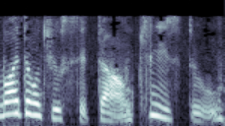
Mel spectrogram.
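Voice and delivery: kindly, soft, gentle, practical tone. A woman invites a man who looks at her piteously to sit, said kindly. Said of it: "Her face was kind, but she was practical, too".

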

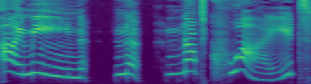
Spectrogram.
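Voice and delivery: halting, very slow, high stammer. After Dawn clears her throat, the sugar glider answers the pangolin, stammering. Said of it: "the sugar glider stammered".

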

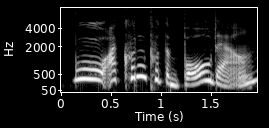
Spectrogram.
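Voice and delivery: irritated. A girl teased by another girl about playing in her undies, retorting. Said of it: "she retorted".

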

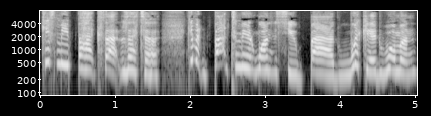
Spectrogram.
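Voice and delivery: crying out, very high-pitched. A woman who cannot get out of bed, to her landlady, crying out. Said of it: "cried Miss Moss".

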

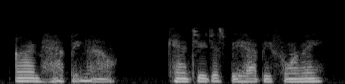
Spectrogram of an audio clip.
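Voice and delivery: speaking very softly, softest voice. A man addresses the narrator in his softest voice ever. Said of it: "he said in his softest voice ever".

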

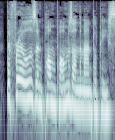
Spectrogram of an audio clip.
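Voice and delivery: plain reading voice

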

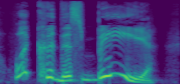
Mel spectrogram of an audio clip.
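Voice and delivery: high, scared, frightened cry. A character, stepping up to the mirror to see, cries out in fear. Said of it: "he cried".

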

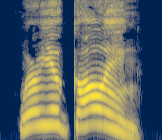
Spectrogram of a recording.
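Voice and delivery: very high, high-pitched shouted yell. Narrator reads a character calling after a little dragon that turned back, yelling. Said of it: "yelled Darek".

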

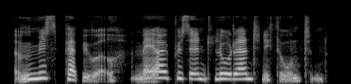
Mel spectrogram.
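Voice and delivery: ordinary delivery

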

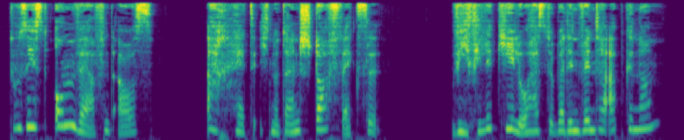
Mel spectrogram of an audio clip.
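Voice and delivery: effusive, overflowing, high gushing exultation. Narrating as Andrea Payne rushes up to greet a trapped Riley: gushing Andrea Payne.

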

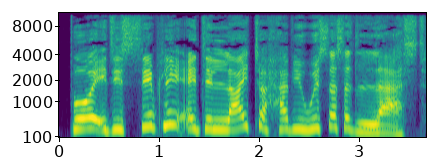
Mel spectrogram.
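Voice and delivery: put-on very high, thick, laid-on French accent. Narrator reads the wife's line after her husband introduces her, even thicker French accent. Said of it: "she said in an even thicker French accent".

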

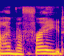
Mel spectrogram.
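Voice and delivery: hushed whisper. A son speaks to his mother, whispered. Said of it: "he whispered".

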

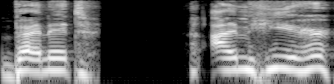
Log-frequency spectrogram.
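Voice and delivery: high, shouted call, yelling out. Holding a branch in the river current, the narrator calls to a drifting man, shouting. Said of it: "I shouted".

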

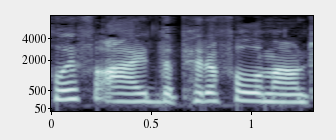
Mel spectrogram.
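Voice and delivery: ordinary delivery, nothing marked

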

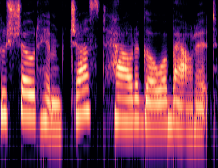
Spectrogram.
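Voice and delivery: ordinary delivery, nothing marked

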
